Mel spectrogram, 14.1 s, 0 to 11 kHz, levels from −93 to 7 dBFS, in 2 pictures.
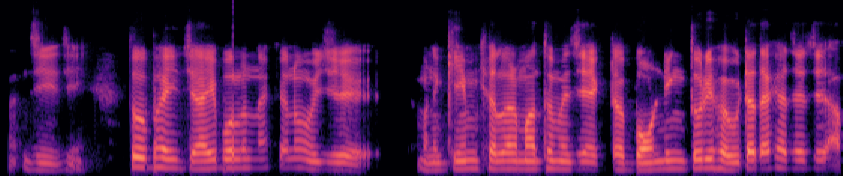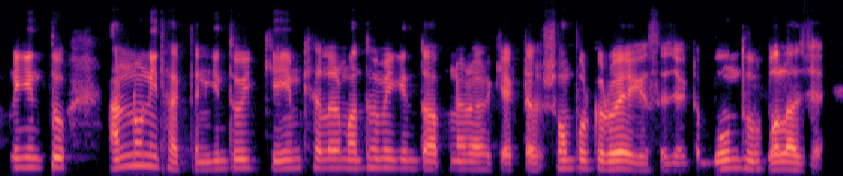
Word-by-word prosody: আ - - -20 0.2
জি, 135 - -6 0.2
জি। - - -14 0.5
তো - - +1 0.2
ভাই 175 -1 +4 0.2
যাই 150 +1 +5
বলুন 165 0 -1
না - - -7
কেন 170 - -6 0.3
যে 135 0 -1 0.9
গেম 145 0 0
খেলার 150 0 +2
মাধ্যমে 145 0 0
যে 145 - +3
একটা 140 +1 -3 0.2
বন্ডিং 140 +3 +2
তৈরি 165 +1 +4
হয় 135 - +3
ওইটা 135 +3 +5
দেখা 165 +2 +1
যায় 155 0 -1
যে 155 - +1
আপনি 175 - 0
কিন্তু 175 0 +2 0.5
আননউন 205 +5 +1
ই - - -17
থাকতেন। 135 -1 -2
কিন্তু 150 +2 -6
ওই 165 - -1 0.2
গেম 155 +2 +1
খেলার 165 0 +1
মাধ্যমেই 170 +1 -1
কিন্তু 155 -1 -3
আপনার 145 0 -5 0.4
একটা - - -1 0.2
সম্পর্ক 160 0 -2
রয়ে 150 0 +8
গেছে 125 - -6
যে - - -1
একটা - - -13
বন্ধু 160 +2 -1 0.2
বলা 140 -1 +7
যায়। - - -5
155 Hz, 185 wpm, -23 LUFS, 145-165 Hz, 0.9 s, রয়ে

